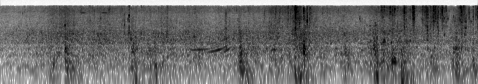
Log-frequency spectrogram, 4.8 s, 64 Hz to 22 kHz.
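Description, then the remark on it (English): Kayaks carrying a group of science teachers churn through mild class 2 river rapids, with steady rushing white water, irregular paddle splashes and thumps, and wind buffeting the microphone. “This group of science teachers safely navigates the white water.”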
